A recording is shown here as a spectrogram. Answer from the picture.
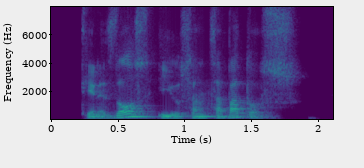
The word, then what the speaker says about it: zapatos: Zapatos is spelled with a Z. Okay, in Spain, in España, they say za, like a TH sound. Zapatos. But you know, in Latin America, we just the Z is pronounced like an S, sa. So a lot of people say zapatos, z, but it's not zapatos; it's sa, like an S, zapatos.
